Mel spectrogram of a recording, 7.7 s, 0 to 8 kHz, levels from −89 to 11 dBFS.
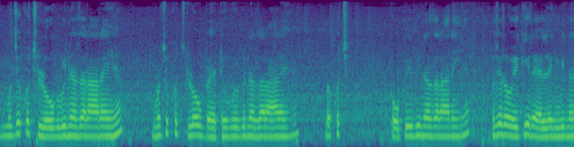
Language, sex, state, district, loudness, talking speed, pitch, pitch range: Hindi, male, Bihar, Katihar, -16 LUFS, 240 wpm, 150 Hz, 145-160 Hz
